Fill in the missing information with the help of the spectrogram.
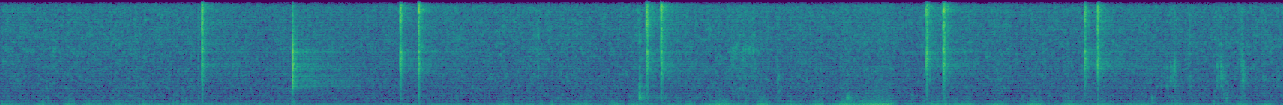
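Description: Computer mouse clicking: about a dozen sharp clicks, several in quick pairs like double-clicks, over a low steady hum.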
